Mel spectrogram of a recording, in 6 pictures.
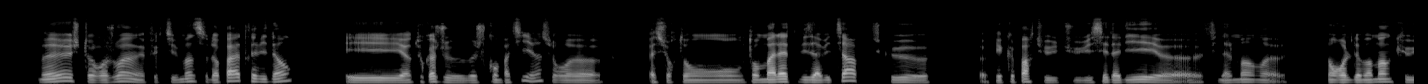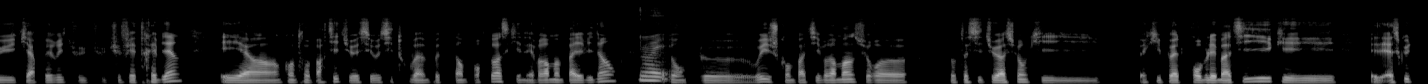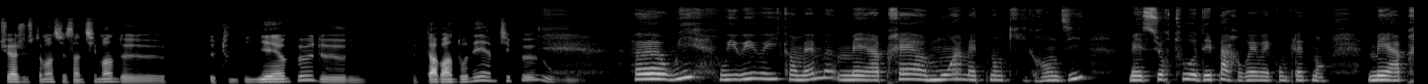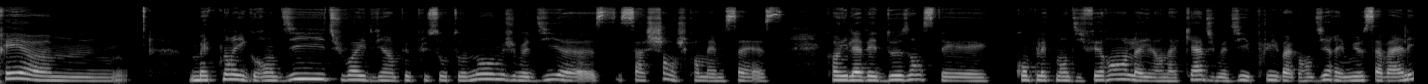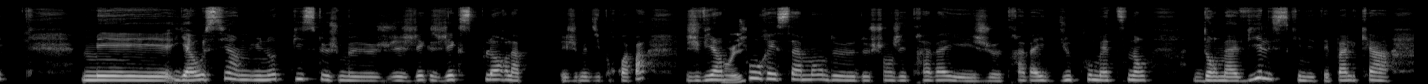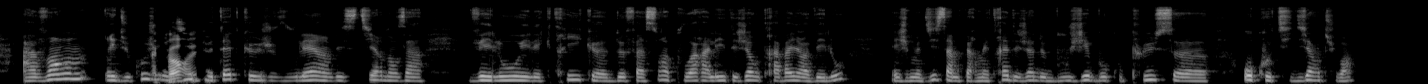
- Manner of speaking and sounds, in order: drawn out: "hem"; drawn out: "mais"
- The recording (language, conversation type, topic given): French, advice, Comment trouver du temps pour faire du sport entre le travail et la famille ?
